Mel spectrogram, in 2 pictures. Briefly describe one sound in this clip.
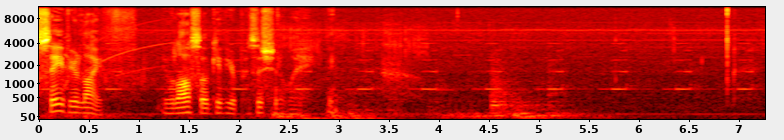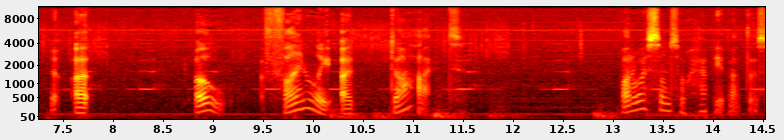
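An electronic device beeps in short, steady, evenly spaced pulses.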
